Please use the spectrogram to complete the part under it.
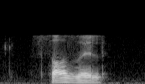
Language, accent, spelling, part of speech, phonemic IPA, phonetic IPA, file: Armenian, Eastern Armenian, սազել, verb, /sɑˈzel/, [sɑzél], Hy-սազել.ogg
- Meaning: to fit, suit, become (especially of clothes)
